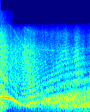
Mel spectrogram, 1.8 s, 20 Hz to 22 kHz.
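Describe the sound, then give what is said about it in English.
A single-engine plane flies low right over a car's windshield on a two-lane highway through cornfields in Illinois, landing on an airstrip. Its engine roars past, the drone dropping sharply in pitch as it passes, then fading into a steady rushing wash of noise. “We were driving along a little 2-lane highway cornfield stretch near Moments, Illinois, when suddenly a single-engine plane shot right over our windshield.”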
